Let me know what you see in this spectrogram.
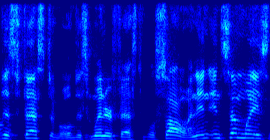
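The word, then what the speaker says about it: Samhain: but in in gaic I've been told it's pronounced Solin um and this was their their new year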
